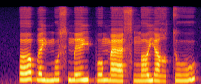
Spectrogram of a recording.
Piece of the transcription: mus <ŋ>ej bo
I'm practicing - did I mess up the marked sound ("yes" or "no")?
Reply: yes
